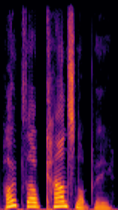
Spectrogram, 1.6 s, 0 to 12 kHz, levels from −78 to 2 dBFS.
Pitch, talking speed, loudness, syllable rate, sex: 210 Hz, 190 wpm, -14 LUFS, 3.3 syllables/s, male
